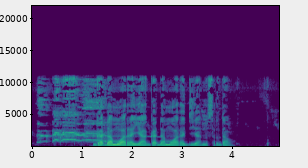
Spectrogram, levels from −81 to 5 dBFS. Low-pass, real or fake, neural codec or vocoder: 10.8 kHz; real; none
